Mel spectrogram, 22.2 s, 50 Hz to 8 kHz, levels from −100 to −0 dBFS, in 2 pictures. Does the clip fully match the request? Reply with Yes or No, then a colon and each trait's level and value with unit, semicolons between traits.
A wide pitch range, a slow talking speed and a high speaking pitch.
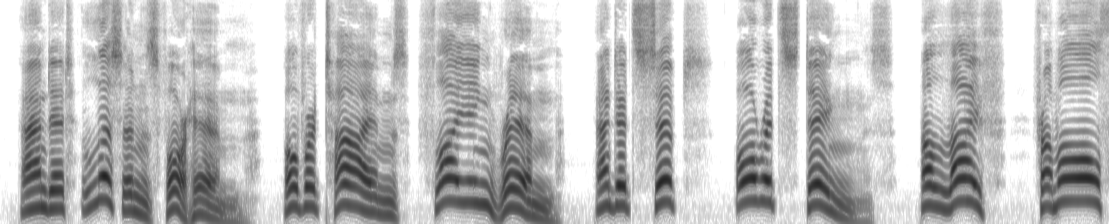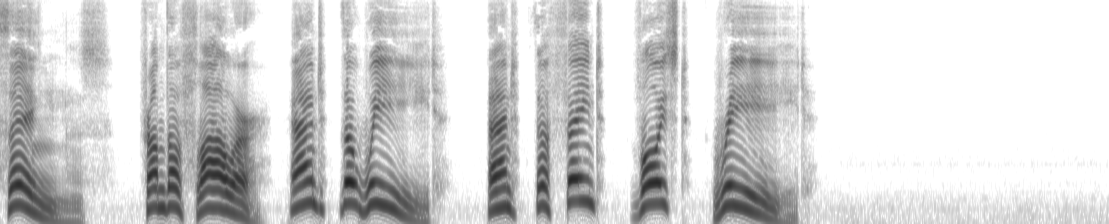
Yes: wide, 7.1 semitones; slow, 85 wpm; high, 200 Hz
